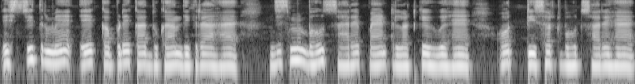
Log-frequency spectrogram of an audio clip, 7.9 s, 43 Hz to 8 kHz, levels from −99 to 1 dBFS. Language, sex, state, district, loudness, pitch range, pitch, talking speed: Hindi, male, Jharkhand, Palamu, -15 LUFS, 135-155 Hz, 145 Hz, 175 wpm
